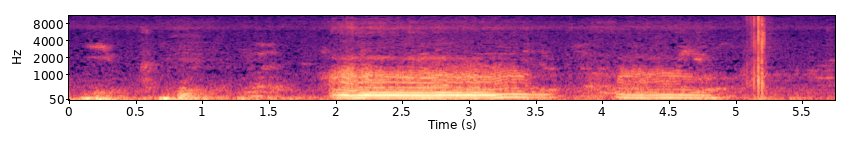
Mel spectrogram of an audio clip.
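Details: Tired puppy asleep indoors, giving two humming, nasal snores, a long drawn-out one of about a second and a half, then a shorter one, separated by quiet breathing, with a brief click near the end.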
